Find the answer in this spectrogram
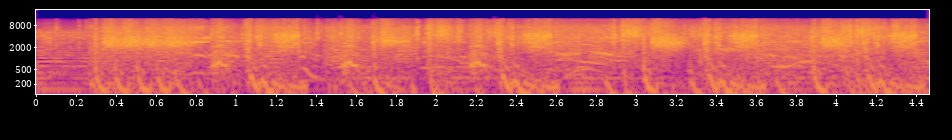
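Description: Film fight-scene sound effects: a rapid string of swishing blows and punch impacts, each swish falling in pitch, bursting in suddenly a moment in and running on several times a second.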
